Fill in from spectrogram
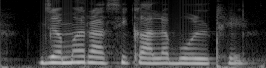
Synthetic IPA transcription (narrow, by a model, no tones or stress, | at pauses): d͡ʒəmaɾaːsikaːlaboːlt̪ʰeː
